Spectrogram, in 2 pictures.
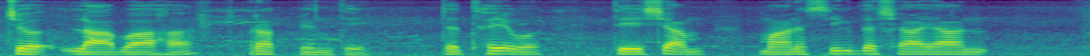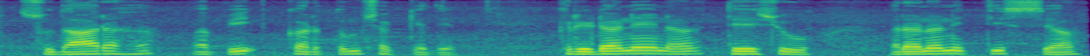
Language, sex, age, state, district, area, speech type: Sanskrit, male, 18-30, Maharashtra, Kolhapur, rural, spontaneous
